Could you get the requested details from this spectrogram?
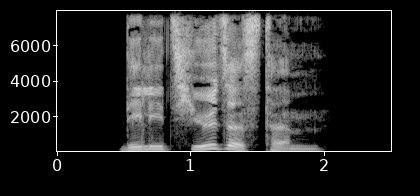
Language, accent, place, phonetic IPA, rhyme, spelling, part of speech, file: German, Germany, Berlin, [deliˈt͡si̯øːzəstəm], -øːzəstəm, deliziösestem, adjective, De-deliziösestem.ogg
- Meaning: strong dative masculine/neuter singular superlative degree of deliziös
